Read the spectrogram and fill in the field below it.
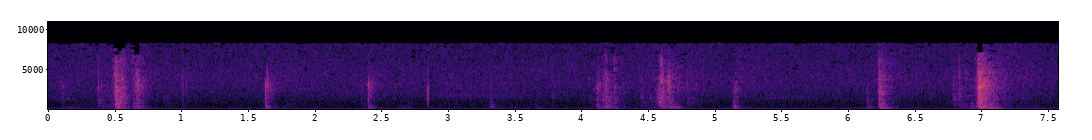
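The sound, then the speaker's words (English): A door is opened amid a scattered series of sharp clicks and wooden knocks, irregular and fairly quiet, with the loudest rattles near the start and end. No one speaks. “Through here and the door on your right.”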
